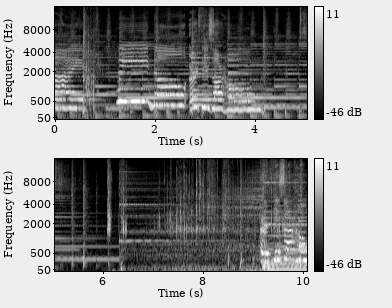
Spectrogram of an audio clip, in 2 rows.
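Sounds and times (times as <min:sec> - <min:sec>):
soft backing music: 0:00.0 - 0:06.3, 0:08.6 - 0:10.0
cartoon eggshell cracking: 0:06.1 - 0:09.2.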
